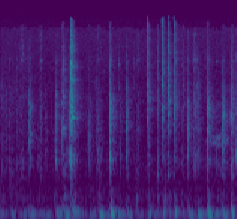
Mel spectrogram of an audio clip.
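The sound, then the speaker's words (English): Rapid, irregular clatter of keystrokes on a computer keyboard while searching, steady for about three seconds, fairly quiet and with no voices. “So I need you to follow with me. Just type in The Phantom.”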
